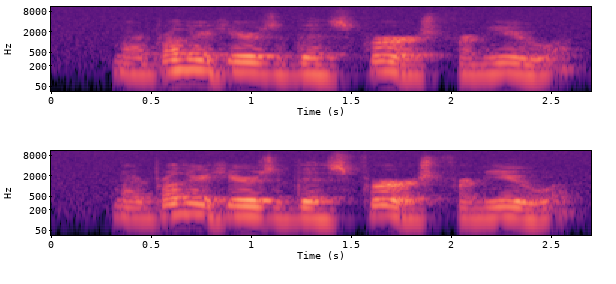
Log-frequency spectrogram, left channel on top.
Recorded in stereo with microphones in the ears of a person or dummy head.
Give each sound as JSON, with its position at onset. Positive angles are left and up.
{"t": 0.3, "sound": "a man speaking", "side_deg": -50, "distance_m": 4.0}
